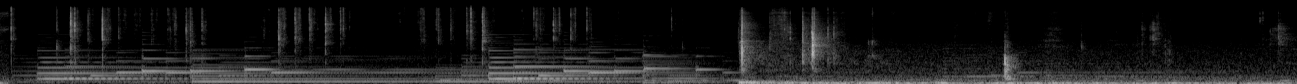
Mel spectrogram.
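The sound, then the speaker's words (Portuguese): Cards drawn from an oracle deck: after soft tonal music, the shuffling and handling brings a wash of papery rustle with a few crisp snaps and slaps. “E vou tirar duas cartas aqui desse oráculo das respostas dos anjos.”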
